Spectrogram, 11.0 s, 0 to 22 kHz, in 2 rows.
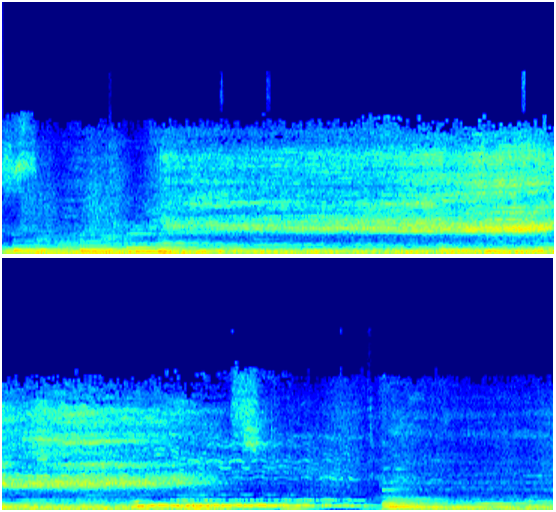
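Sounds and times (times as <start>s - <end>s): gospel choir singing: 0.0s - 11.0s
keyboard accompaniment: 0.0s - 11.0s.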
